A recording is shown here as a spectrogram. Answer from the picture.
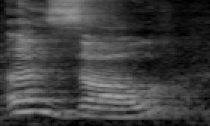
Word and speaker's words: anzol: Então, anzol, última palavra, última sílaba é a mais forte.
